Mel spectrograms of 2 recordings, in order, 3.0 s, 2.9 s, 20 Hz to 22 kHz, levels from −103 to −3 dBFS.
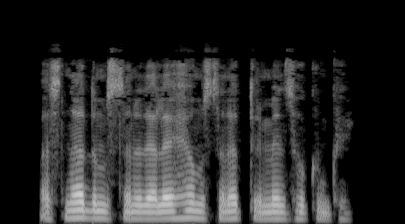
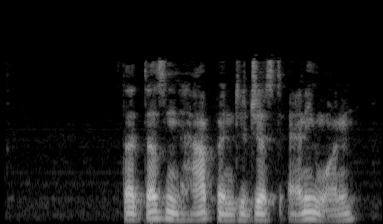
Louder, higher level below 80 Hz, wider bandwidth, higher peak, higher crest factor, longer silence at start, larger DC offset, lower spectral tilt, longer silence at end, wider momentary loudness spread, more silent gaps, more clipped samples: first, -33 LUFS vs -38 LUFS; about the same, -78 dBFS vs -80 dBFS; first, 9.2 kHz vs 7.8 kHz; first, -14 dBFS vs -20 dBFS; about the same, 20 dB vs 20 dB; second, 0.3 s vs 0.95 s; neither; about the same, -5 dB/octave vs -5 dB/octave; first, 0.45 s vs 0.25 s; first, 14 LU vs 4 LU; first, 1.81-1.86 s vs none; neither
